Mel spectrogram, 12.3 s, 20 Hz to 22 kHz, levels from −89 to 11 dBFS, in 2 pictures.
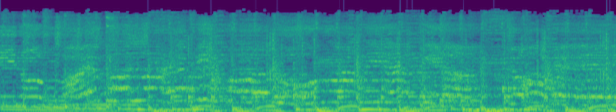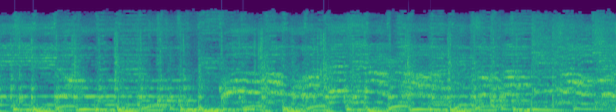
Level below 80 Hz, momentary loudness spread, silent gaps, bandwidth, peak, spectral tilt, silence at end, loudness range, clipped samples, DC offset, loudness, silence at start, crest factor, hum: -18 dBFS; 1 LU; none; 15.5 kHz; 0 dBFS; -4 dB/octave; 0 s; 0 LU; under 0.1%; under 0.1%; -10 LUFS; 0 s; 10 dB; none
